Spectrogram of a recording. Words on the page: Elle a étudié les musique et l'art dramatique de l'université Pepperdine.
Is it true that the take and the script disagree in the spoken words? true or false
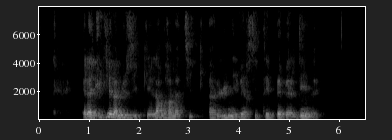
true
